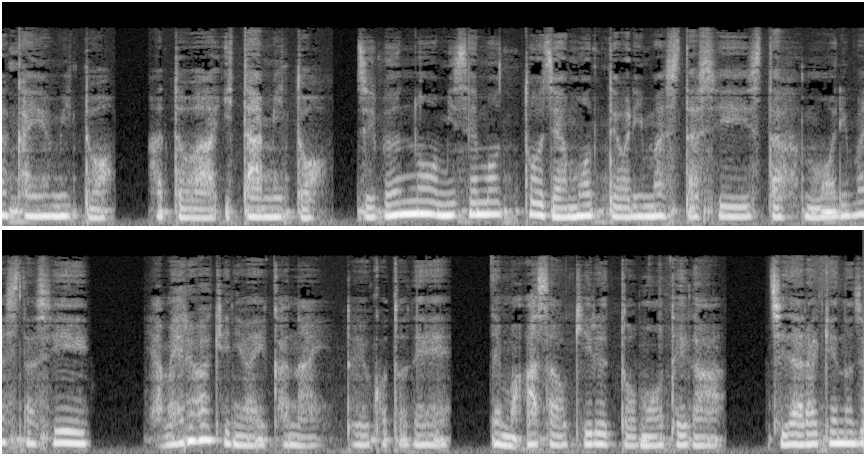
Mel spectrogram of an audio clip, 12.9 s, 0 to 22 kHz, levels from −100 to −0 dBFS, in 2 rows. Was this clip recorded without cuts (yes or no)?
yes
